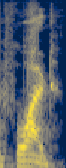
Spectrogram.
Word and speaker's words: fjord: Next हमारे पास है, ये असल बोला जाता है फॉर्ड। तो इसमें जे जो है वो साइलेंट है।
